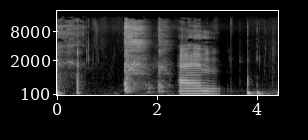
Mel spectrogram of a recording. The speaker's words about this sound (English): Cough then. Okay, one sec.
